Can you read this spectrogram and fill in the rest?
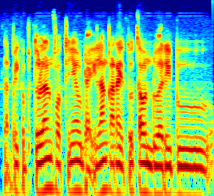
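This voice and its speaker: A man calmly recounting his own ghost encounters in a casual interview, hesitating often. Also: mid-range voice, racing. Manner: relaxed, hesitant, many fillers. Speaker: guest telling ghost experiences. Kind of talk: casual storytelling. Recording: dull lo-fi sound.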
